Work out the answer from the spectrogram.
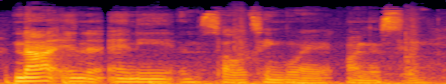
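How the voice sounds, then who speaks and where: A woman's voice: very deep voice, lively intonation, a little fast, a crowd in the background. A woman of Kenyan and Ghanaian parentage, a dating show contestant speaking bluntly and casually.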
